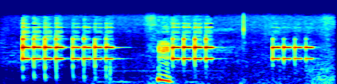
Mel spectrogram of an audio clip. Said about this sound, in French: parce que vous ne vouliez pas rater le dernier grand rendez-vous d'une nuit au Pic du Midi, eh bien vous avez allumé votre réveil très tôt.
